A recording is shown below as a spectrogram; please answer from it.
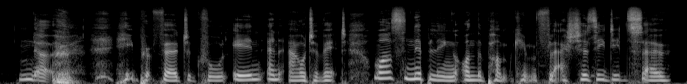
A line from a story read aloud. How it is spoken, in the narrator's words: laughed Wilf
